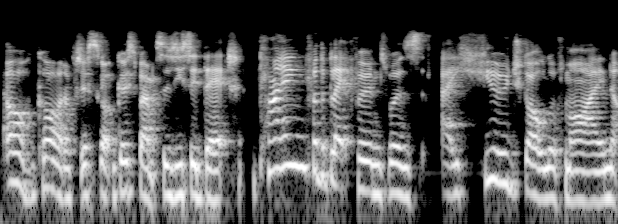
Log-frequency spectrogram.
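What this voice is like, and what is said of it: Strong New Zealand accent. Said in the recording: “got a pretty strong Kiwi accent”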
